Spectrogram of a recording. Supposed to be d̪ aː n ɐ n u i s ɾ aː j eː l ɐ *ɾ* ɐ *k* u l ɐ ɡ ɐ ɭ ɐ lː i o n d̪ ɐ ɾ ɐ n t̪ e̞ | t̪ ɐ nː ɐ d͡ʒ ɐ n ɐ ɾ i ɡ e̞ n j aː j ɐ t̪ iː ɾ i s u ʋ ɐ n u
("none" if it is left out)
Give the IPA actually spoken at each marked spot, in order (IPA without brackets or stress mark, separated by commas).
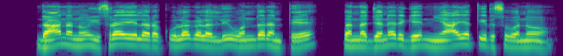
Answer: ɾ, k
